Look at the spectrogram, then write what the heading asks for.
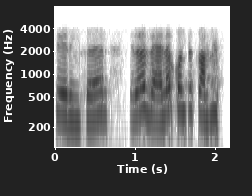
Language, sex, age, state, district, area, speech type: Tamil, female, 18-30, Tamil Nadu, Coimbatore, rural, conversation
